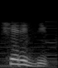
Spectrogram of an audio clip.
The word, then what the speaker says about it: Cherednyk: for us yeah so my last name is cherryduke so hannah that's easy to pronounce i know mike but yeah it is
